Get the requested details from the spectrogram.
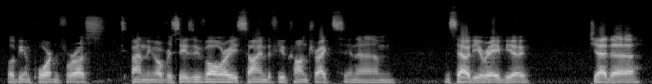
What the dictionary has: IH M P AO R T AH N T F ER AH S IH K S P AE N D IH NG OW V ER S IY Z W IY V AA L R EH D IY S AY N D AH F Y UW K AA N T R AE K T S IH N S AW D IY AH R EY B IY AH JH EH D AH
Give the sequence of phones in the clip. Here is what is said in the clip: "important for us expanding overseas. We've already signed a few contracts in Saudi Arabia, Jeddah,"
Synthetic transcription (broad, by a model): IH M P AO R T N T F ER AH S IH K S P AE N D IH NG OW V ER S IY Z W IY V AA L R EH D IY S AY N D AH F Y UW K AA N T R AE K T S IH N S AW D IY AH R EY B IY AH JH EH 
